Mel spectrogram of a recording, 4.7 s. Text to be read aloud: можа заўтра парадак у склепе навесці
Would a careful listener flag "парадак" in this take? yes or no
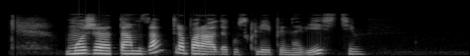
no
